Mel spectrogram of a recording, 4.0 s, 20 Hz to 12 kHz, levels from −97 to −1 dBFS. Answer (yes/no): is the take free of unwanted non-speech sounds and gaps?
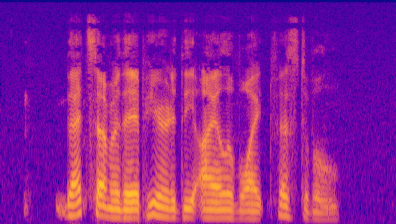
yes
